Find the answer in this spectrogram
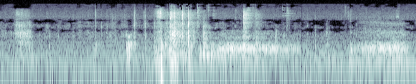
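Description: Wire strippers cutting into and pulling the plastic outer jacket off a thin phone charging cable: a few short snips and scrapes, the loudest about a second and a half in.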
